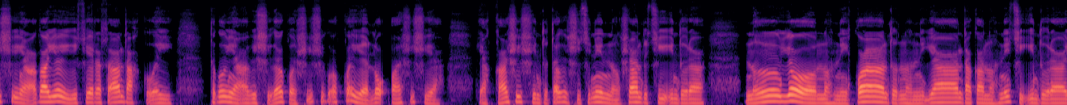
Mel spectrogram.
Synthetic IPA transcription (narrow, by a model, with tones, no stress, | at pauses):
i˦ʃi˧ɲã˨ʔa˧ka˦jo˦i˧i˧t͡ʃi˧ɾa˧sa˨˦nd̪a˧ku˧a˧i˧ | t̪a˧ku˦˧ɲã˨ʔa˧βi˧ʃi˨ka˦ko˨ʃi˦ʃi˧ko̰˦˧kʷa˦i˧ja˨lo˦ʔa˧ʃi˦ʃi˧ja˨ | ja˨kã˨˦ʃi˦ʃi˧nd̪u˨t̪a˦βi˧ʃi˧t͡ʃi˧nĩ˦nũ˨ʃa˦nd̪u˧t͡ʃi˧ʔi˧nd̪u˧ɾa˧ | nũː˨˦jo˦˨nũ˨nĩ˨kʷã˦˧nd̪u˧nũ˨nĩ˨ja˦nd̪a˧ka˧nũ˨nĩ˦t͡ʃḭ˧ʔḭ˧nd̪u˧ɾa˧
